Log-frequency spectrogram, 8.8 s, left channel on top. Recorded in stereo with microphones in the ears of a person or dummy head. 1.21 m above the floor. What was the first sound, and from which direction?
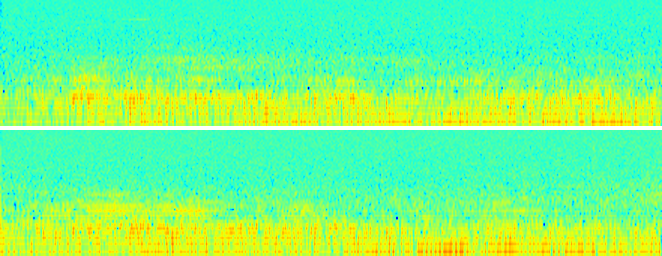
Only background noise.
